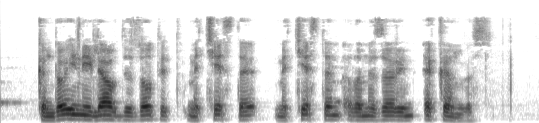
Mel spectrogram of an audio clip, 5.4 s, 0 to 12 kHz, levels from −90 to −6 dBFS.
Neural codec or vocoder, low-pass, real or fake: none; 7.2 kHz; real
